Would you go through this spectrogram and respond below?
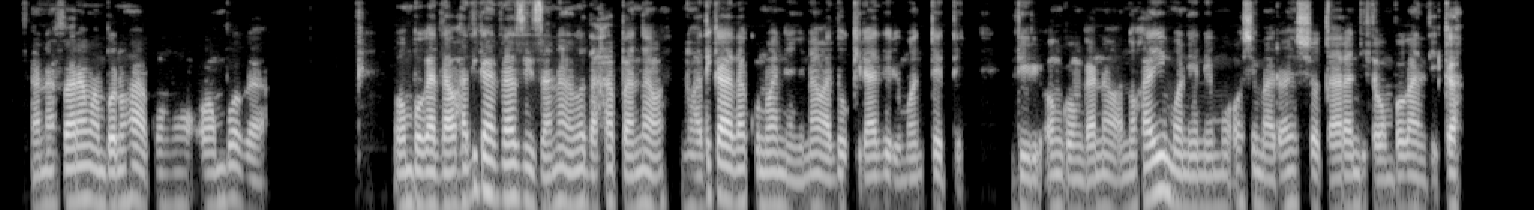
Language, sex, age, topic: Oshiwambo, male, 18-24, agriculture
